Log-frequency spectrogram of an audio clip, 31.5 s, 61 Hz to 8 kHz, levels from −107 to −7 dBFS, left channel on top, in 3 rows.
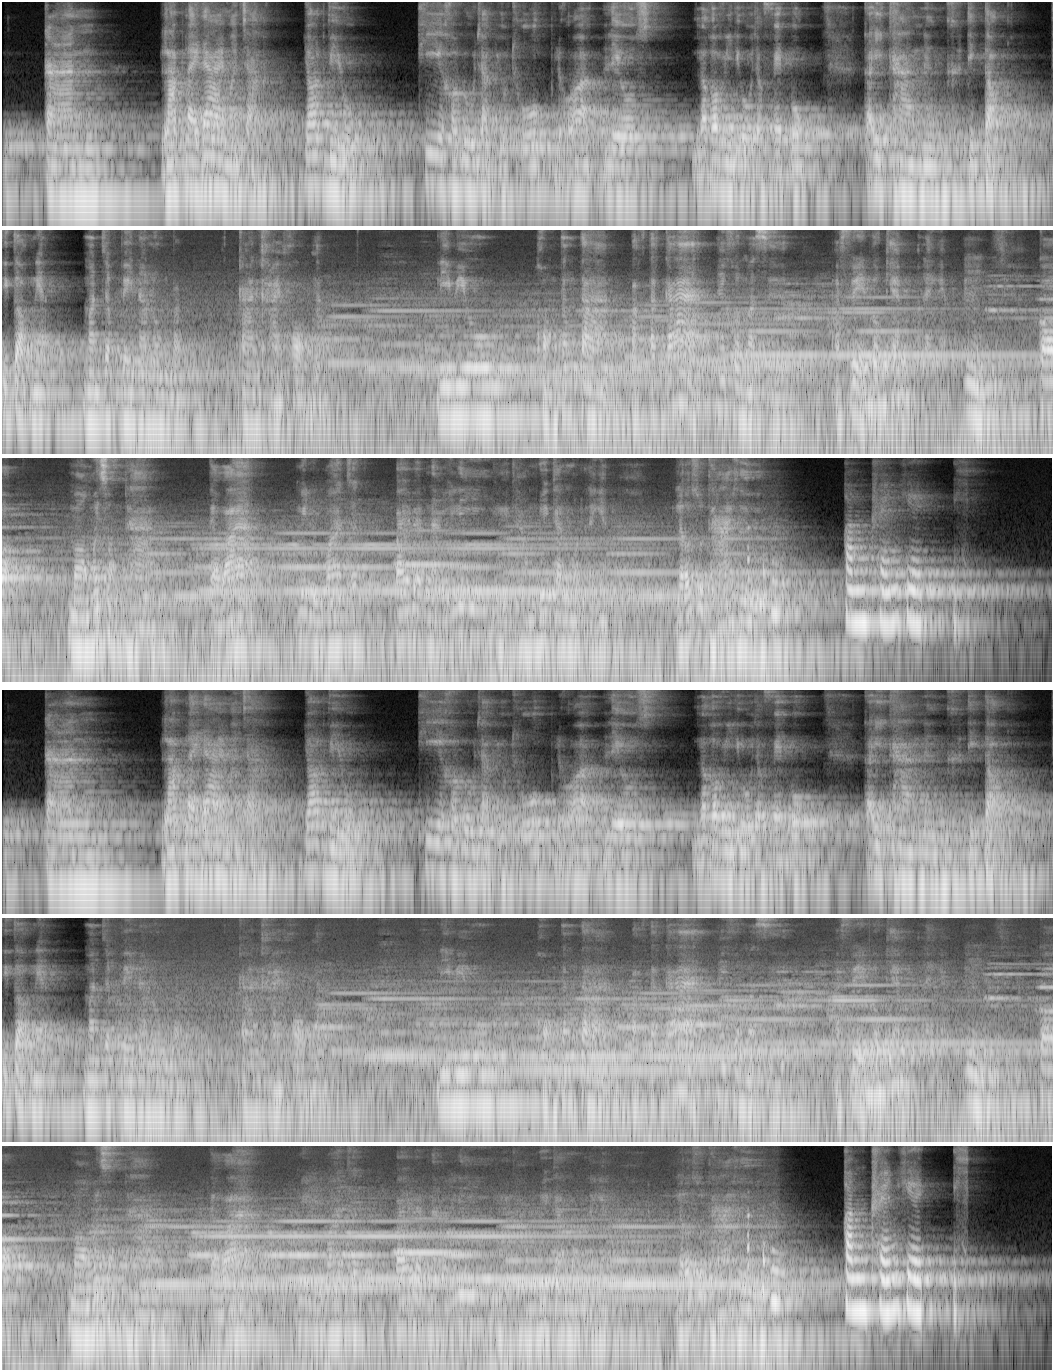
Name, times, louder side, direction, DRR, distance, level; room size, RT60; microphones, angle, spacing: voice 1, 0.4-1.0 1.6-2.6 3.0-3.6 4.2-6.5 6.9-10.0 10.5-11.0 11.3-12.3 12.9-13.7 14.8-15.4 15.8-18.4 18.8-21.2 21.7-22.7 23.1-23.6 23.9-24.6 24.9-27.1 27.7-28.7, left 1 dB, 30° left, 6 dB, 1.2 m, -24 dB
sound 1, 11.6-28.8, right 2 dB, 30° right, 1.2 m, -27 dB
voice 2, 19.0-19.6 27.5-27.6 28.7-28.9 29.4-30.7, right 3 dB, 55° right, 12 dB, 0.5 m, -21 dB
17.0 x 12.0 x 3.3 m, 2.5 s
head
